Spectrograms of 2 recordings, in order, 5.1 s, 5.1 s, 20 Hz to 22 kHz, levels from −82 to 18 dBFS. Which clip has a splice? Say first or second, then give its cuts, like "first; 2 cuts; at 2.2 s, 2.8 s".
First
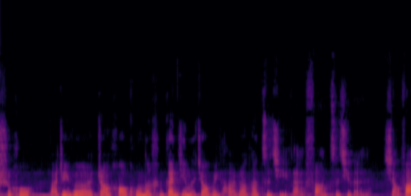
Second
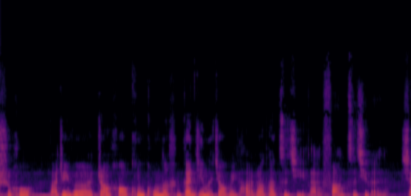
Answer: first; 1 cut; at 1.6 s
